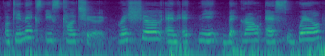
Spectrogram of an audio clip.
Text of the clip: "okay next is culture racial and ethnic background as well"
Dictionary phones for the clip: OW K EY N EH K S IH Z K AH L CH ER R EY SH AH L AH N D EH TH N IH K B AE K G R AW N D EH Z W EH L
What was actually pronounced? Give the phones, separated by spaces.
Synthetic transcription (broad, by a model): OW K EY N EH K S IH S K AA L CH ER R EY SH AH L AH N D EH T N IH K B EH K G R AW N EH S W EH L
